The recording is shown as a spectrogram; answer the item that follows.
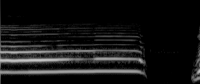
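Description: A woman's voice holding one long, high sung note, steady in pitch, that cuts off about one and a half seconds in.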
